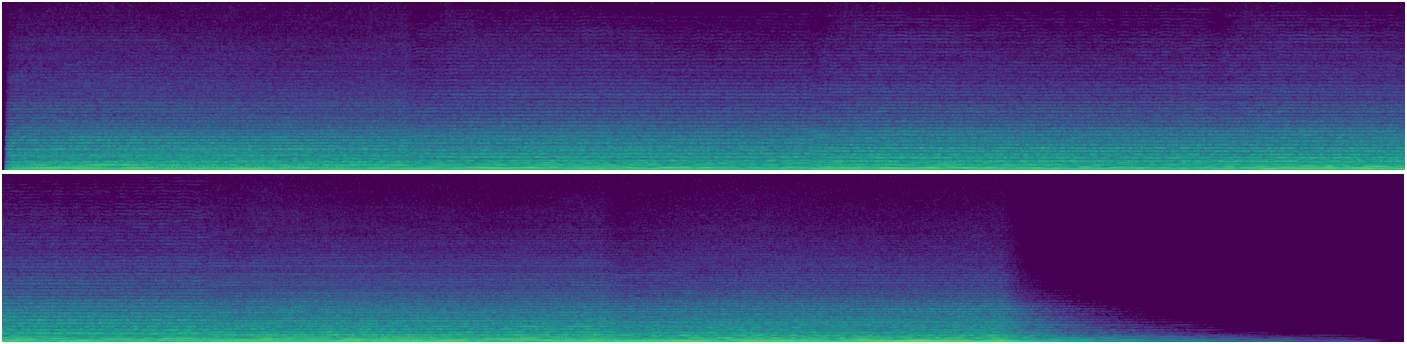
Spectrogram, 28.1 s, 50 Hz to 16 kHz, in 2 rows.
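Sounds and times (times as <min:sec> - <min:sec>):
major chords on a string instrument: 0:00.0 - 0:25.8.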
